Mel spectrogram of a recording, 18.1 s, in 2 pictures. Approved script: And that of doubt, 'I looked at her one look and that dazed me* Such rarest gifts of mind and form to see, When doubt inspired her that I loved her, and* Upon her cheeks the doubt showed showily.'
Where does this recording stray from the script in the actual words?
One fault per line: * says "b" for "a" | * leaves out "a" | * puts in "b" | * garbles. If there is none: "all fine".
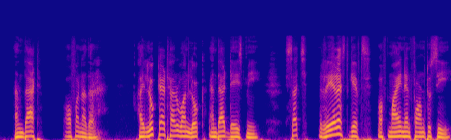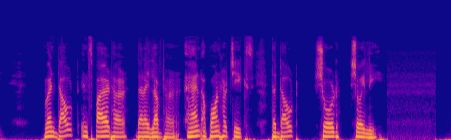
* says "another" for "doubt"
